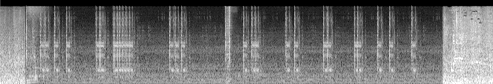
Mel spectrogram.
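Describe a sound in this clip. Short electronic blips sound again and again.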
